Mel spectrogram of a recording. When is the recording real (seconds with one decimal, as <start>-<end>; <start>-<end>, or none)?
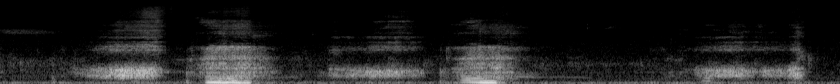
1.8-2.5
